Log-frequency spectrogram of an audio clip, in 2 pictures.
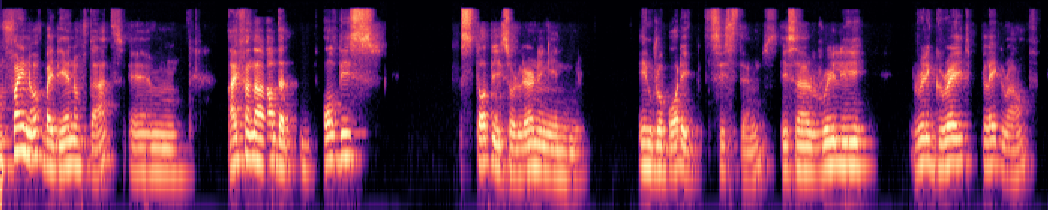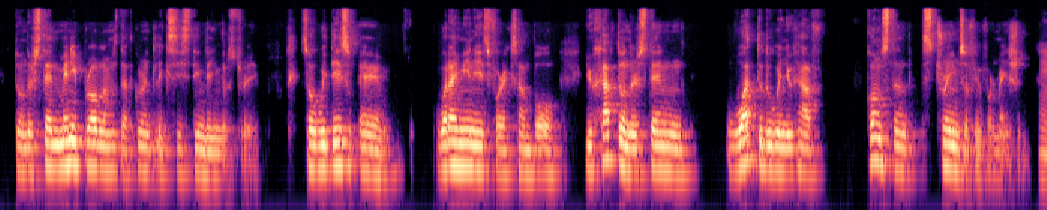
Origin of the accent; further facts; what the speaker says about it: Mexico; moved away as an adult; now in Netherlands; I moved from Mexico to the Netherlands and started studying very concretely AI.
